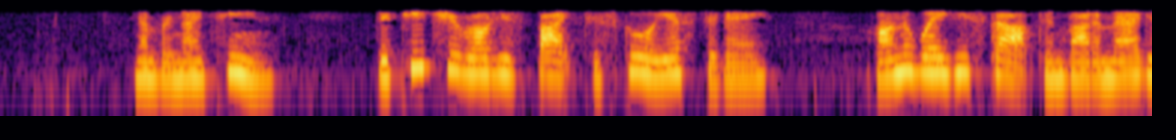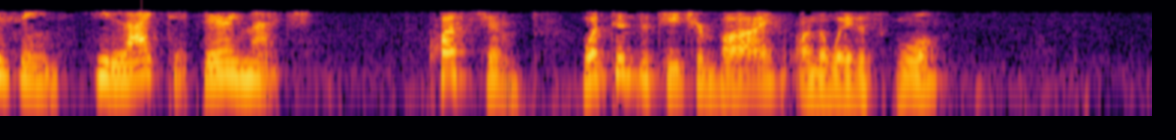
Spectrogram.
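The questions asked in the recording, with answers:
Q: What did the teacher buy on the way to school?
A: A magazine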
